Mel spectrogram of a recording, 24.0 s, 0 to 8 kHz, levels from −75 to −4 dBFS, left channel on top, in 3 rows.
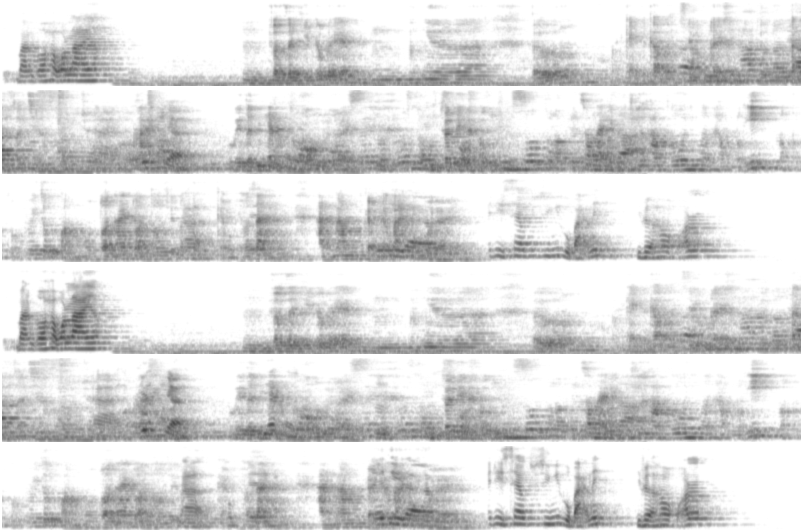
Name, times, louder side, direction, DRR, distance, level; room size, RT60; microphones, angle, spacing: voice 1, 0.1-1.0 7.2-7.3 8.9-9.8 10.3-10.7 11.7-11.9 17.8-18.0 18.4-18.6 19.7-20.3 20.8-22.0 22.3-22.9, right 4 dB, 65° right, 9 dB, 0.5 m, -32 dB
sound 1, 1.3-7.0, equal, 45° right, 1.5 m, -48 dB
voice 2, 2.4-9.8 10.2-13.2 13.6-20.6, left 1 dB, 80° left, -1 dB, 1.6 m, -37 dB
sound 2, 6.8-14.4, left 2 dB, 50° left, 0.8 m, -37 dB
5.5 x 4.7 x 4.5 m, 0.90 s
head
